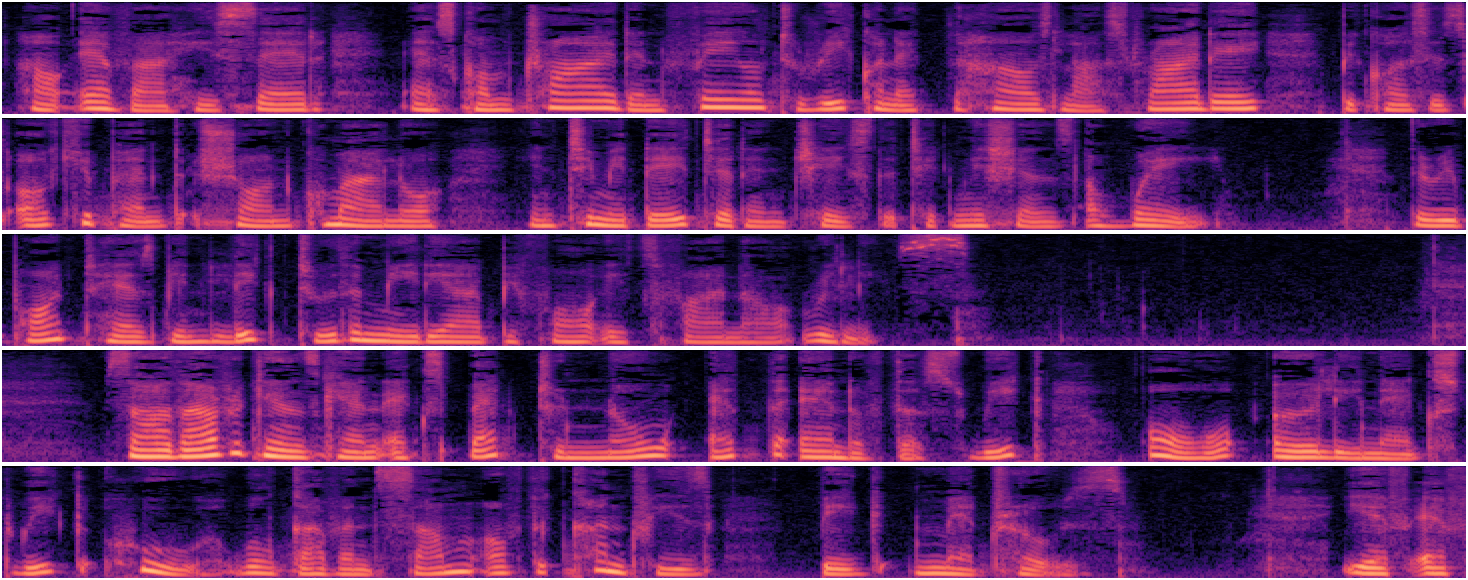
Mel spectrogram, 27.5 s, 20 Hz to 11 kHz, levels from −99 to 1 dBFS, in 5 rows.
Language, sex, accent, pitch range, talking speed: English, female, South African, 150-185 Hz, 135 wpm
